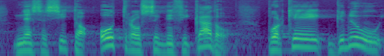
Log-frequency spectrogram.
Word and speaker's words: GNU: Se escribe GNU, se pronuncia en inglés GNU.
